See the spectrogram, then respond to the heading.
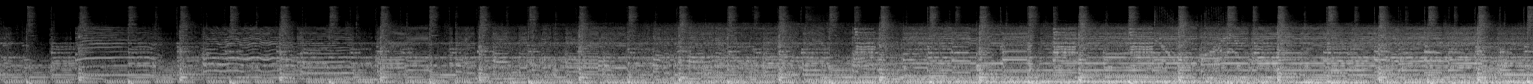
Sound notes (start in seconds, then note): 0.1 upbeat instrumental music continues; 8.2 truck engine revving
